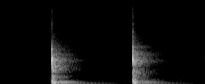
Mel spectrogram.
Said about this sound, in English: group of kids be running around late at night, knocking on windows to get a few laughs? It's a possibility. Come to think of it, maybe it was my imagination. Maybe I heard the usual creak in my house, and my paranoid mind has mistaken it for a knock.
